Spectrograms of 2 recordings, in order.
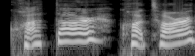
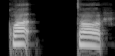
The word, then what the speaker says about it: Qatar: But Ali sent me a voice message showing me how to pronounce Qatar. Qatar. Let's see what it says. Qatar.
